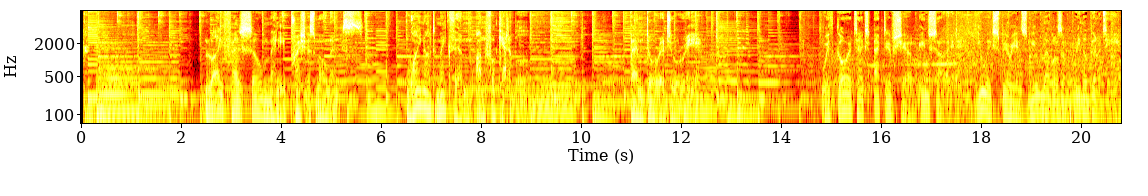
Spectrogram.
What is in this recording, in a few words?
Eng US Variabel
